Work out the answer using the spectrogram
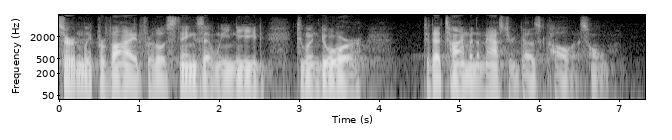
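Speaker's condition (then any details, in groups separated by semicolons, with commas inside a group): No condition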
